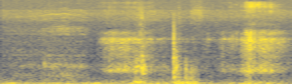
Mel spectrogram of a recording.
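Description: Near silence: faint room tone with a few soft clicks, about a second in and again near the end.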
